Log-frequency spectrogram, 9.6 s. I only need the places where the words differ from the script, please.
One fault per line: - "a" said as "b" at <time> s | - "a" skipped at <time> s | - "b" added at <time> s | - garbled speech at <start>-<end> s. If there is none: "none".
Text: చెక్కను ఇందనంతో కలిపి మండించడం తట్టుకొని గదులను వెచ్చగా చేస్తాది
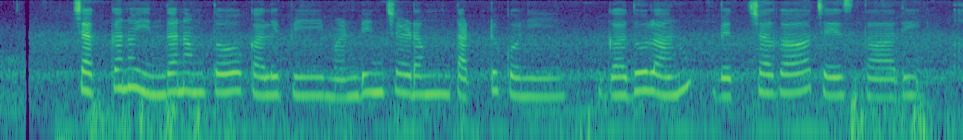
none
